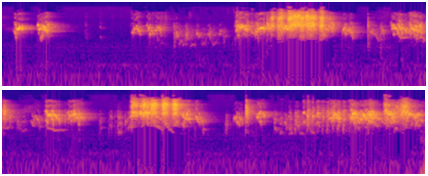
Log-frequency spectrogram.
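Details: Chirping from pet budgerigars in loud, scratchy bursts of warbled chatter a second or two long, separated by short silences, with occasional clicks and brief whistled notes.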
